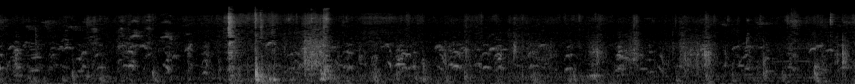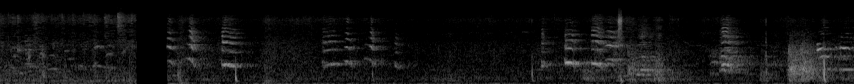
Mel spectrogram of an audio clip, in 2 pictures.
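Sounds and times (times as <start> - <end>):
swans honking: 13.9 - 17.0.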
